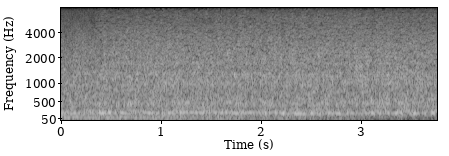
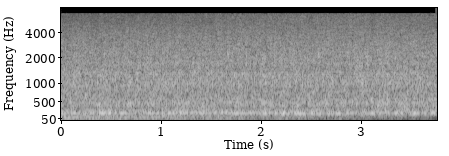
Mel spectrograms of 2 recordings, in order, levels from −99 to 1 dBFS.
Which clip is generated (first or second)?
first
